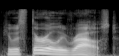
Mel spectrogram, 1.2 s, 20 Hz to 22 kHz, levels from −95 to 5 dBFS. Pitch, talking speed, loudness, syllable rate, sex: 130 Hz, 200 wpm, -17 LUFS, 6.5 syllables/s, male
